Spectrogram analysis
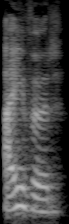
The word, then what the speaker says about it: Eivør: I mean um you know you touring with and I always say this name wrong is Ivor. I Yes. Ivor. Ivor you know the weird exactly it's the O with the line through that gets everyone like I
